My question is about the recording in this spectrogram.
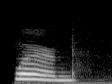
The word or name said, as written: worb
